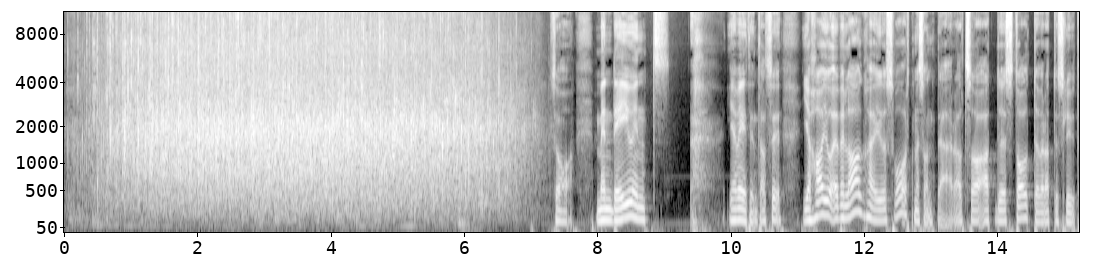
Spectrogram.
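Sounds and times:
big round of applause from a crowd: 0.0s - 7.3s
speech: 7.4s - 15.2s.

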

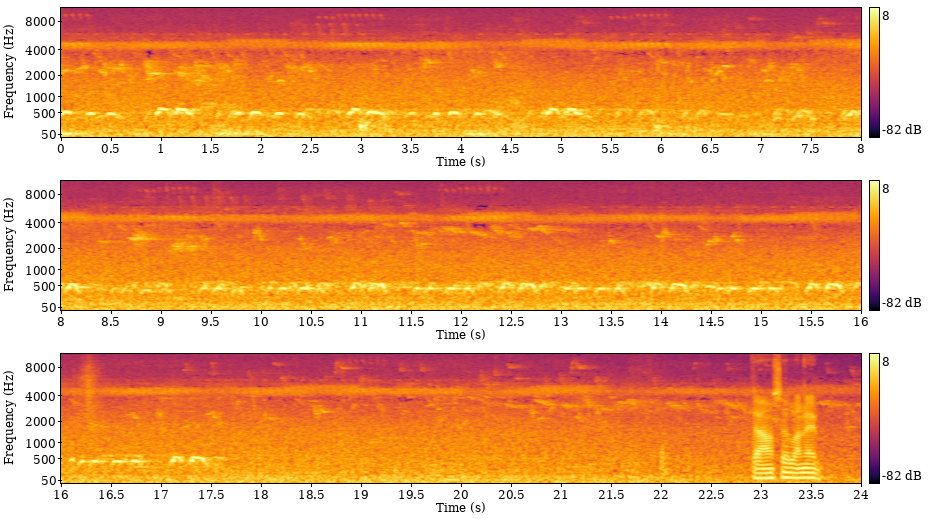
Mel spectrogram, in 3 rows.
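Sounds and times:
low hoot-like calls: 0.0s - 17.7s
crickets chirping at night in Ethiopia: 0.0s - 23.9s
speech: 23.0s - 23.7s.

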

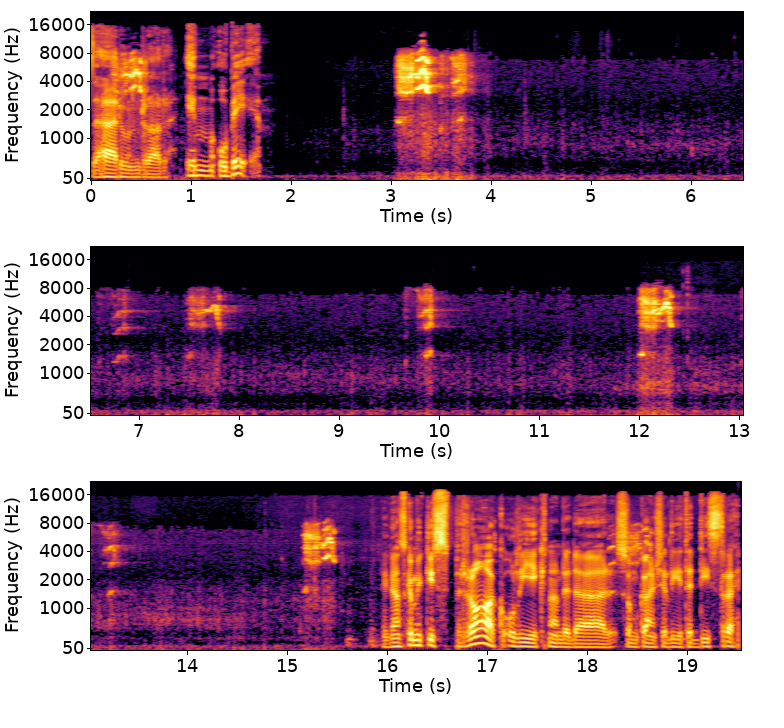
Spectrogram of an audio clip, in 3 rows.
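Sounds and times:
speech: 0.0s - 1.8s, 3.1s - 3.4s, 16.1s - 19.5s
low steady rumble: 0.0s - 19.5s
tawny owl chicks giving hissing high-pitched calls from old trees in a yard: 0.1s - 0.8s, 3.0s - 4.0s, 6.6s - 8.2s, 9.6s - 10.3s, 11.9s - 13.8s, 15.1s - 15.6s, 18.2s - 18.8s.

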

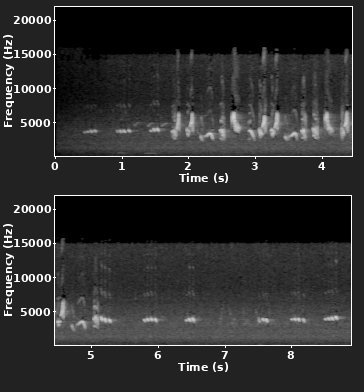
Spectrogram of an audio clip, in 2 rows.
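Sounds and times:
bluethroat singing: 1.0s - 5.4s.

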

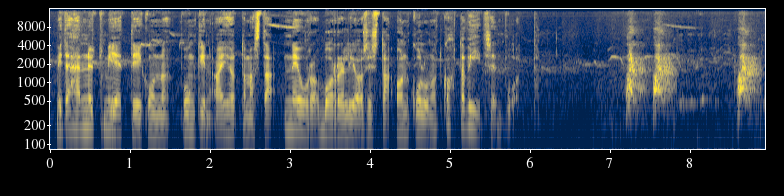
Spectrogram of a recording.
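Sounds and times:
speech: 0.1s - 6.0s
dog barking outdoors in a home yard: 7.2s - 7.9s, 8.6s - 8.9s.

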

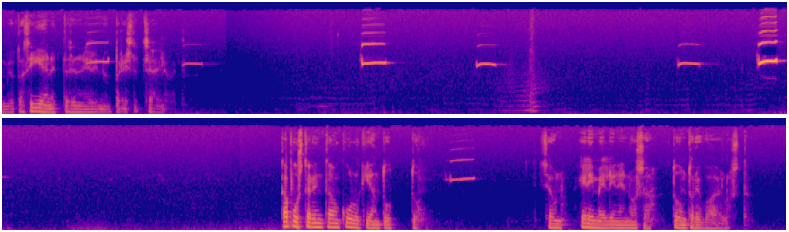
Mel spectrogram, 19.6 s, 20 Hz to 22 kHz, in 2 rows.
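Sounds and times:
speech: 0.0s - 2.2s, 13.3s - 15.1s, 16.6s - 19.2s
European golden plover whistling call: 1.0s - 1.4s, 2.2s - 2.7s, 4.5s - 5.0s, 5.9s - 6.3s, 8.4s - 9.9s, 15.4s - 15.8s.

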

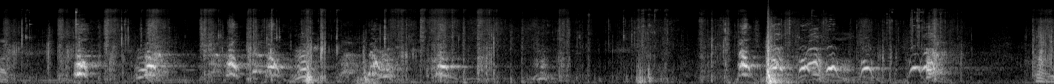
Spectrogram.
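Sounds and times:
rescue dogs barking: 0.6s - 5.7s, 7.3s - 9.8s.

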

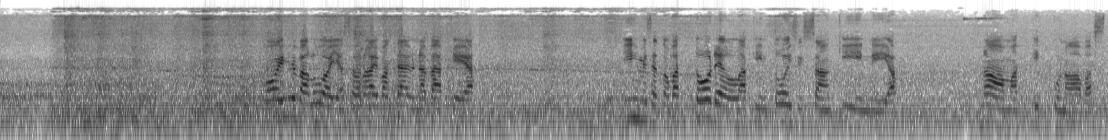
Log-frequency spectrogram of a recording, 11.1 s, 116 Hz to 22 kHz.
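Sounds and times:
metro train wheels clattering on rails: 0.0s - 8.4s
metro train arriving at station rumbling: 0.0s - 11.0s
speech: 2.8s - 4.9s, 6.2s - 9.1s, 9.8s - 11.0s.

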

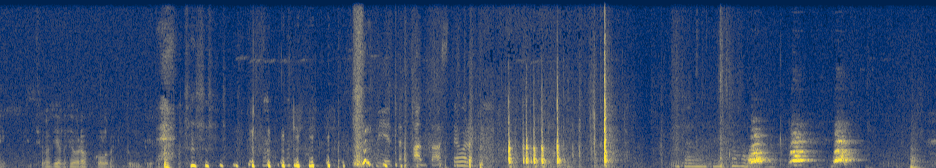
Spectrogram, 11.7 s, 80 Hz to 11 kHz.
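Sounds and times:
speech: 0.6s - 3.2s
laughter: 2.0s - 6.0s
scattered clicks and rustling: 4.9s - 9.2s
hunting dog barking at a raccoon dog: 9.3s - 10.8s.

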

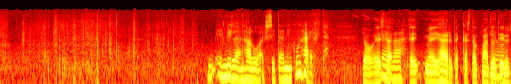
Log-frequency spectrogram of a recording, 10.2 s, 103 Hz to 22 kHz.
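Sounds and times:
footsteps crunching over rough outdoor ground: 0.0s - 4.9s
broad hiss: 0.0s - 10.2s
speech: 4.2s - 6.5s, 7.2s - 10.2s.

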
